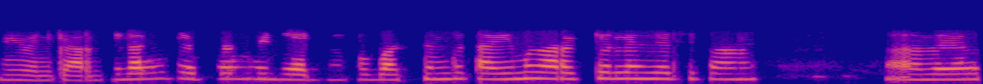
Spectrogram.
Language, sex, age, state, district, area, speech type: Malayalam, female, 45-60, Kerala, Wayanad, rural, conversation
